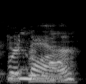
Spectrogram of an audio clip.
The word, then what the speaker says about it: Bryn Mawr: It's like that college I can never pronounce. Bryn Mawr. How do you pronounce that? Is it Bryn Mawr? – It's Bryn Mawr. Yes. – Okay, but it looks like Bryn Mawr.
